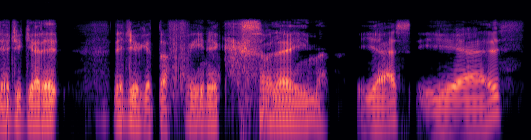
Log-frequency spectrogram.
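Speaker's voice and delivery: stubby, stout dog voice, gruff, yes drawn out. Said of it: "He was a stubby, stout excuse for a canine. ... gruff, but fun!".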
